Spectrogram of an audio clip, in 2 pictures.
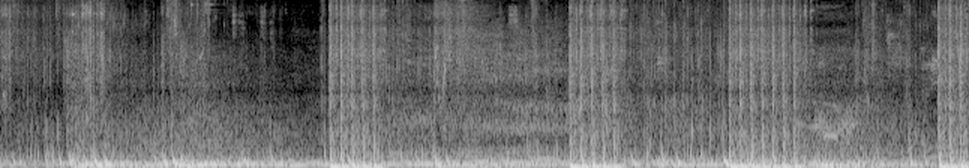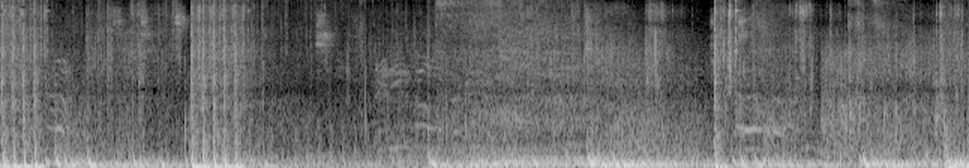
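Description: Repeated bursts of automatic gunfire from the Call of Duty: Vanguard campaign, loud and close, with short pauses between volleys and mechanical clicks of the weapon.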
